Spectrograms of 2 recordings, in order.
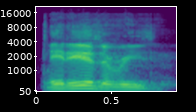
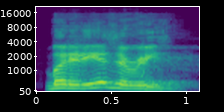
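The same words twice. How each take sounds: First: Said in the usual way. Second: "is" pushed up and louder; stress on IS. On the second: Shown as a demonstration. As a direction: hit the word "is" with weight. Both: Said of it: "It ain't, but it is".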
